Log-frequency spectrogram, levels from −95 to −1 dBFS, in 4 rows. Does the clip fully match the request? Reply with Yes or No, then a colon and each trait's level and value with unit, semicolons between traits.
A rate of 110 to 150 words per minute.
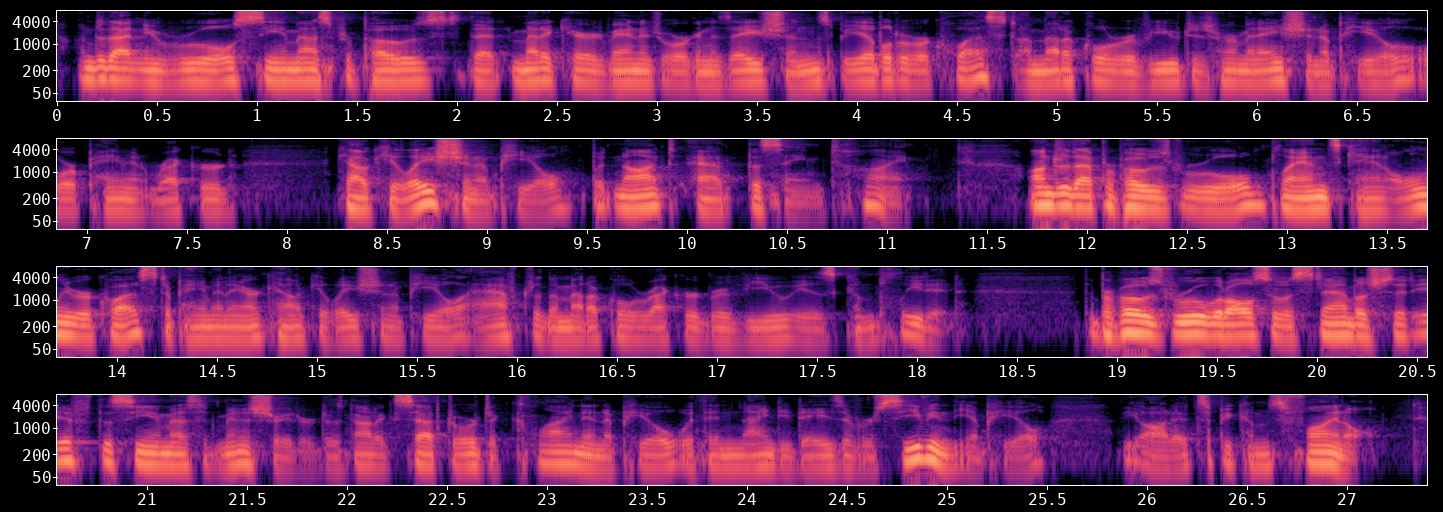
No: average, 175 wpm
